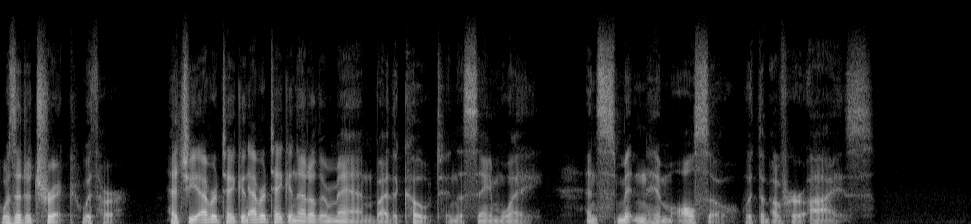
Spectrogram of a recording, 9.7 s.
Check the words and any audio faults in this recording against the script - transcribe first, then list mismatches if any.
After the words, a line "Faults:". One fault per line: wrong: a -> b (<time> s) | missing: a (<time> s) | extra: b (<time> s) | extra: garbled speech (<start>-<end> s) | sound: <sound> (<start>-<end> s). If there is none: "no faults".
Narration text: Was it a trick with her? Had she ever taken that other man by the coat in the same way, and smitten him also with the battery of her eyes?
Was it a trick with her? Had she ever taken ever taken that other man by the coat in the same way, and smitten him also with the of her eyes?
Faults:
extra: ever taken (2.5 s)
missing: battery (7.7 s)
